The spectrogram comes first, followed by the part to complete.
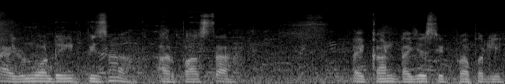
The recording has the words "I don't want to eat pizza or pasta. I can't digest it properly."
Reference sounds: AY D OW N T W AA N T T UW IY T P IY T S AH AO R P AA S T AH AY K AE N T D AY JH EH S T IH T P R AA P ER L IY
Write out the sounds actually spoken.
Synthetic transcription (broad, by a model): AY D OW N T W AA N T T UW IY T B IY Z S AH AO R P AA S T AH AY K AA N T D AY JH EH S T IH T P R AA P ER L IY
